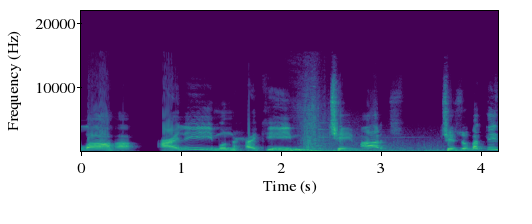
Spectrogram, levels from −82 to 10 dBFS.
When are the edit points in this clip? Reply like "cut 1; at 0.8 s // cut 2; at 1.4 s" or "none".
cut 1; at 2.4 s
